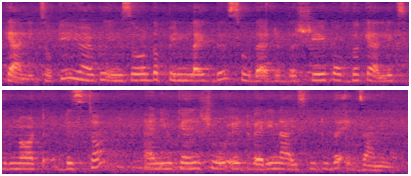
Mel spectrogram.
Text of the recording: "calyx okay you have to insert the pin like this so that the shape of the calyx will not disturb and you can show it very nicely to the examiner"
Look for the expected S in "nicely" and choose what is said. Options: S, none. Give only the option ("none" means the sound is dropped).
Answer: S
